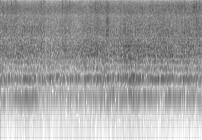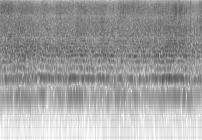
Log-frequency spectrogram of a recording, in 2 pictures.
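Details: Crowded buzzing of bees at a hive, an even, unbroken drone with a deep hum beneath a higher buzzy layer, holding steady throughout.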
